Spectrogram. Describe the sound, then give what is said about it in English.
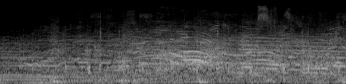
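A mob runs past as a dense, steady patter of many footsteps under a continuous blur of shouting and chattering voices. The sound stays fairly loud throughout and swells slightly toward the middle. “I think we're safe from the mob. Phew, I thought that was going to turn into a riot.”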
